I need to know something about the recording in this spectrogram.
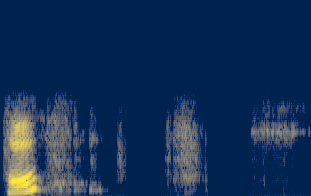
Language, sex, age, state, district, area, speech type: Bengali, female, 18-30, West Bengal, Uttar Dinajpur, urban, conversation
